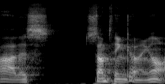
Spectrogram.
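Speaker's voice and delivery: usual speaking voice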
